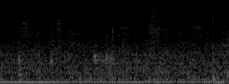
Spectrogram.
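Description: Faint rubbing and rustling of fingertips on paper as a sticker is positioned and pressed onto a planner page, over a low steady hum.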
